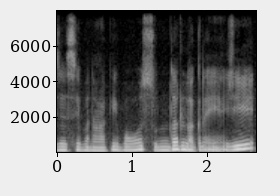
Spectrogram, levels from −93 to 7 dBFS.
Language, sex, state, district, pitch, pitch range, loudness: Hindi, female, Haryana, Rohtak, 175 Hz, 170-185 Hz, -17 LUFS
